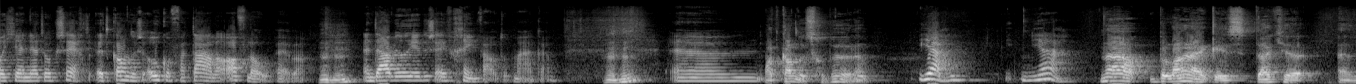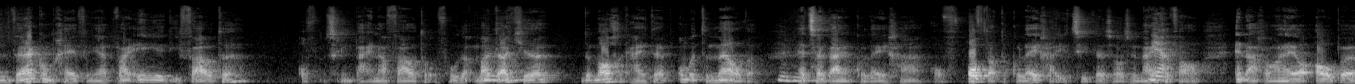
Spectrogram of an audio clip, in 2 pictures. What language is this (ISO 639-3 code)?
nld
